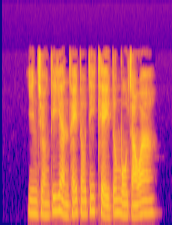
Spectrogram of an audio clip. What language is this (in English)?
Cantonese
